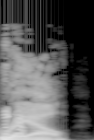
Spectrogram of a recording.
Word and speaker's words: Real: I love that they pronounced it Real. Isn't that, that's just Spanish for royal.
